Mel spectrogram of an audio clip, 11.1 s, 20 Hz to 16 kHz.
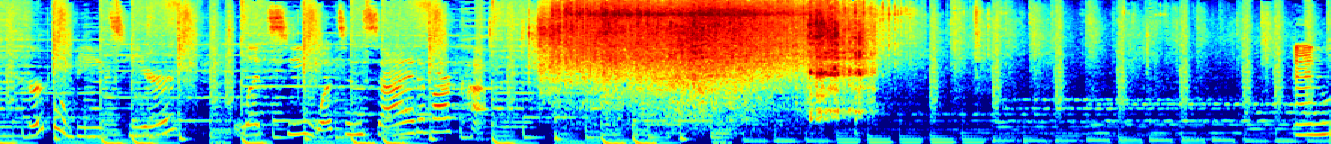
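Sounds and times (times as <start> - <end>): background music: 0.0 - 11.0
plastic beads clattering onto table: 4.4 - 8.4.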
